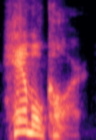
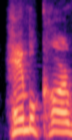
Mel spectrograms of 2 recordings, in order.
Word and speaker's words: Hamilcar: Oh, I, I keep messing up the middle syllable of his name, so I'm going to try to get right. I'm pretty sure it's Hamilcar, Hamilcar Rashed.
